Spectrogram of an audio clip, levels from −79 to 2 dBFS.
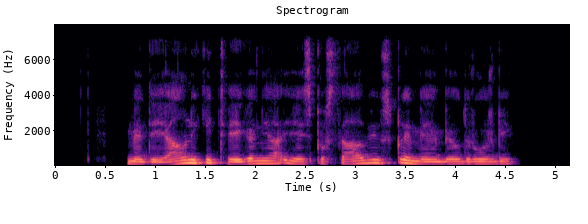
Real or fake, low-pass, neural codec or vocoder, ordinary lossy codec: real; 7.2 kHz; none; none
